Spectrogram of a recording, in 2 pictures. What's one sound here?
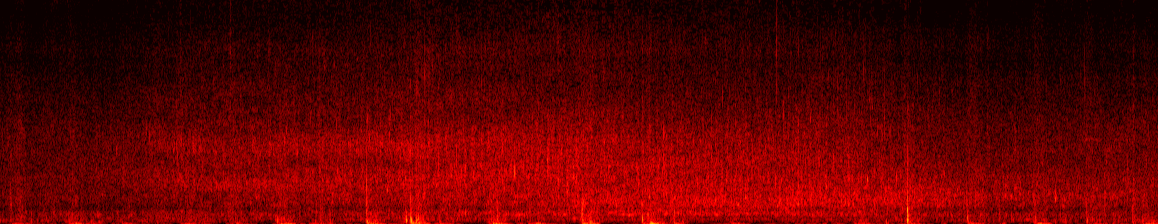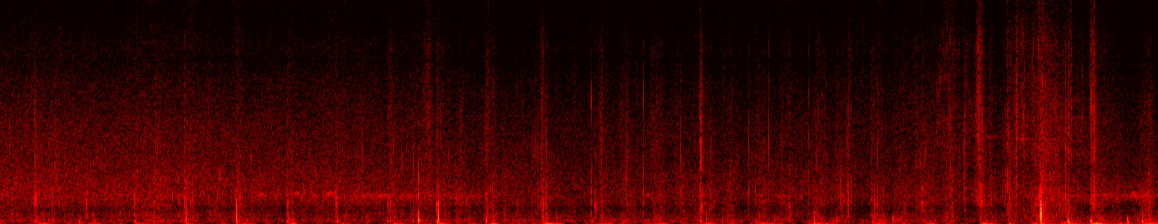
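Footsteps crunch on a dirt trail at a walking pace.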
